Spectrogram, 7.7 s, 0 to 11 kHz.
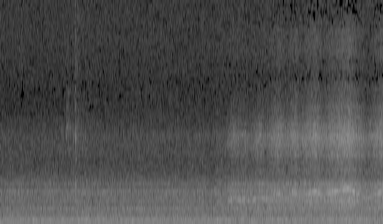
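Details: HP 455 laptop that won't start, Esc key unresponsive: quiet whir that wavers then surges louder and airier, no boot, erratic fan/HDD; motherboard failure, later replaced under warranty, fixing it.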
